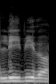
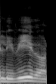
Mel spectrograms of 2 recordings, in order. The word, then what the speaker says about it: libido: como el haiga o cuando se dice libido en vez de libido no o el violín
